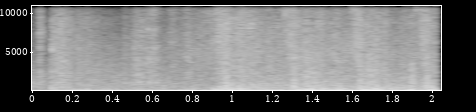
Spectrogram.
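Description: An explosion booms with a crackling burst.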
